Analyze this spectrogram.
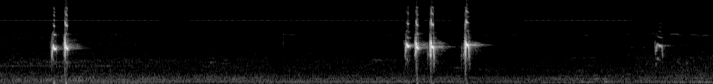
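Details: Sooty-headed bulbul calling in full voice as a lure for kept birds: a quick note pair, a pause of several seconds, a burst of four rapid notes, then a single softer note.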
